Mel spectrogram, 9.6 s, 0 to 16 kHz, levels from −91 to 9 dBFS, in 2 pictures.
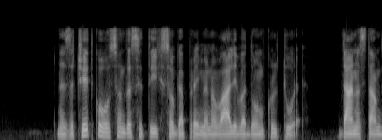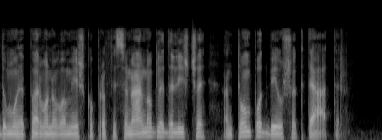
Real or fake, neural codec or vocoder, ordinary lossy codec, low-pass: fake; codec, 16 kHz, 4 kbps, FunCodec, trained on LibriTTS, 50 frames a second; AAC, 64 kbps; 7.2 kHz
